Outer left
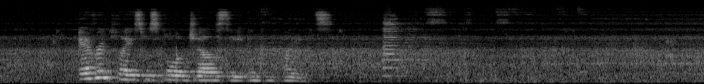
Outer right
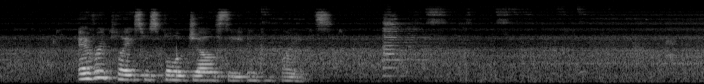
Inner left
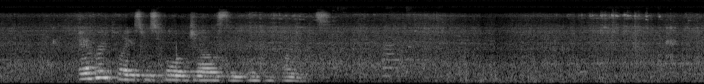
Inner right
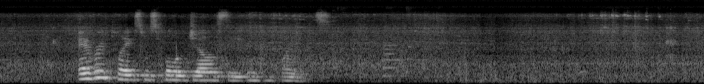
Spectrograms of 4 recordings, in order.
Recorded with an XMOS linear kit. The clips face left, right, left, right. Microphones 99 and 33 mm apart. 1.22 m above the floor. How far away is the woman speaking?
About 0.6 m.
